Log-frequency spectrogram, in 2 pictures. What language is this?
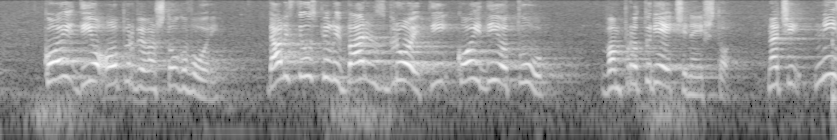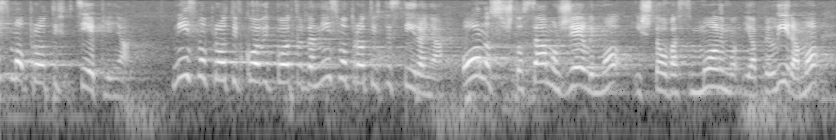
Croatian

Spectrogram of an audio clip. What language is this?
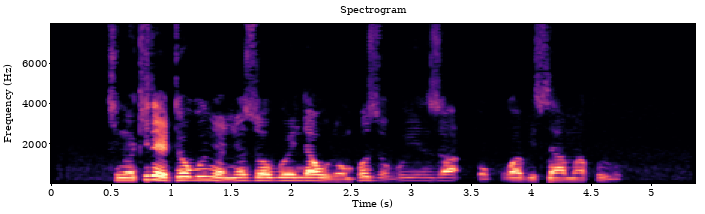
Ganda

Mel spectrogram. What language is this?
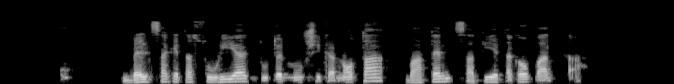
Basque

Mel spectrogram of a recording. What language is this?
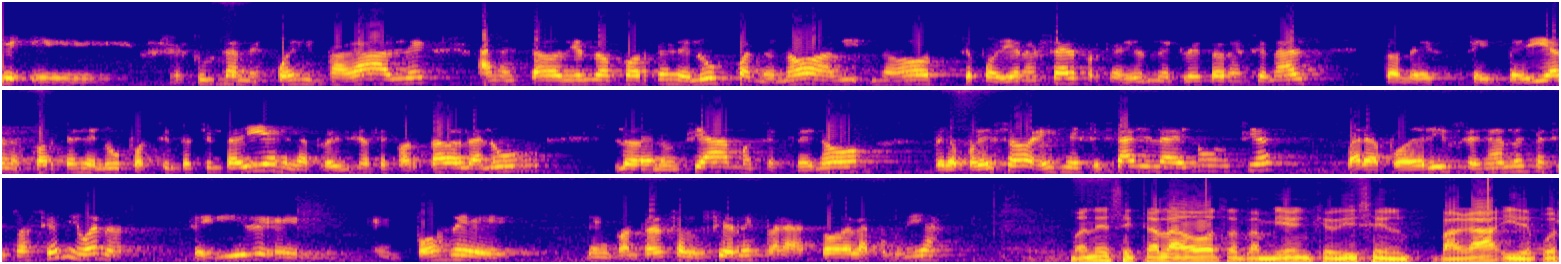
Spanish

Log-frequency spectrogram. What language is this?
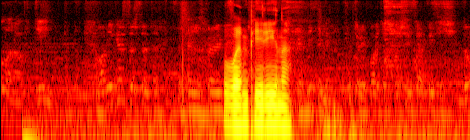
Russian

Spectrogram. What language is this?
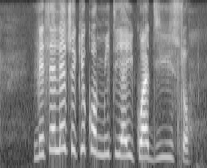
Tswana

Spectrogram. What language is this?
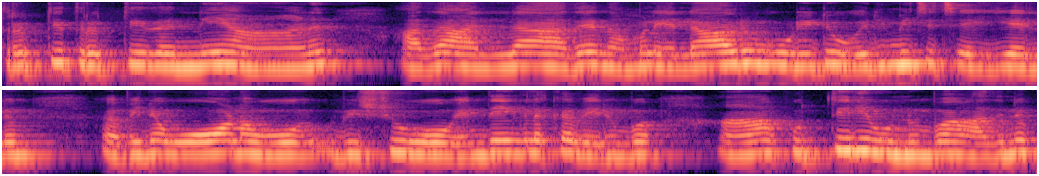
Malayalam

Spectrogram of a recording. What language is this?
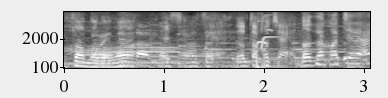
Japanese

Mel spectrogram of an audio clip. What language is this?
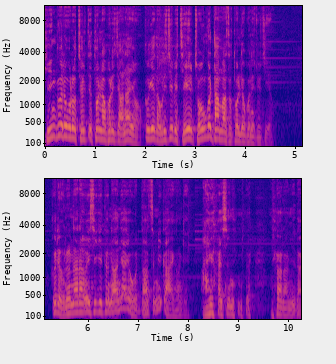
Korean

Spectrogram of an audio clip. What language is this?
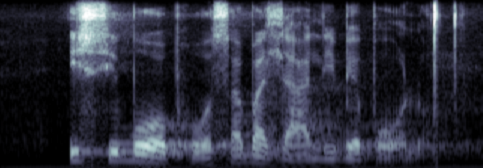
South Ndebele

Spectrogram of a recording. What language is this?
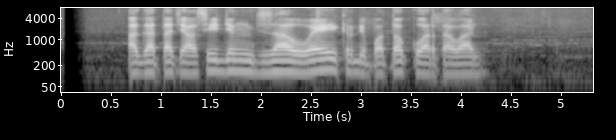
Sundanese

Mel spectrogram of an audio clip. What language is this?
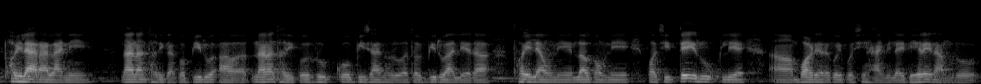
Nepali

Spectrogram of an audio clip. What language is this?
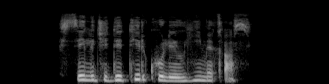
Dargwa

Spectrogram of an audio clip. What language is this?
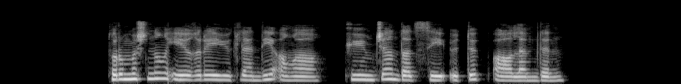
Uyghur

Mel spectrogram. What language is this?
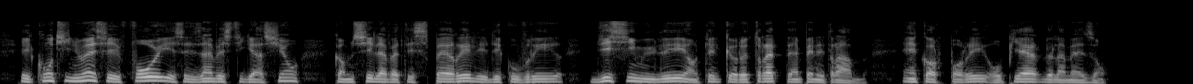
French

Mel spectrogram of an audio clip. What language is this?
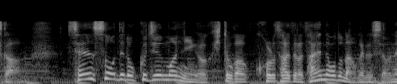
Japanese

